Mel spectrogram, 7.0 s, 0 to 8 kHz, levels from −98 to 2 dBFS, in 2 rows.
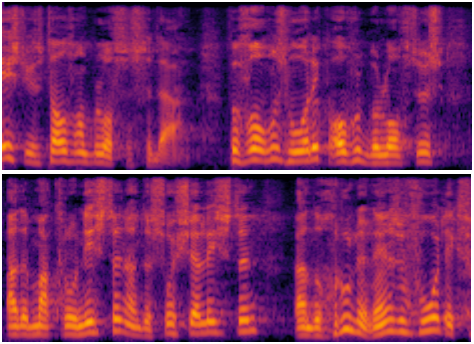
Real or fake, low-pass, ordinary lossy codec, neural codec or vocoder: fake; 7.2 kHz; none; codec, 16 kHz, 8 kbps, FreqCodec, larger model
